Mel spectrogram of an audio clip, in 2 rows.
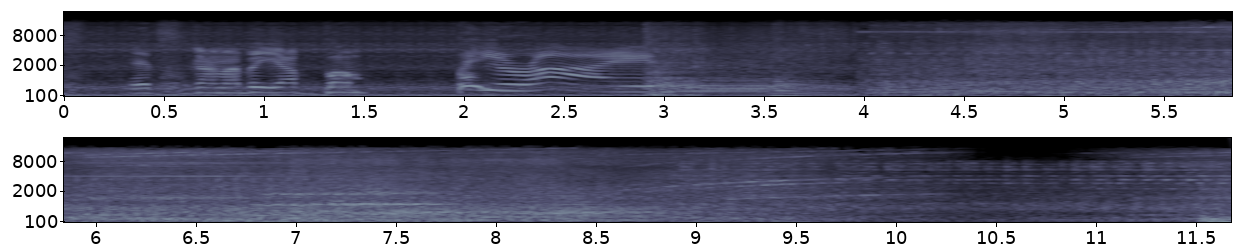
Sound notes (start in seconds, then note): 4.4 engines revving; 6.7 tires screeching; 9.6 metallic squeaking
